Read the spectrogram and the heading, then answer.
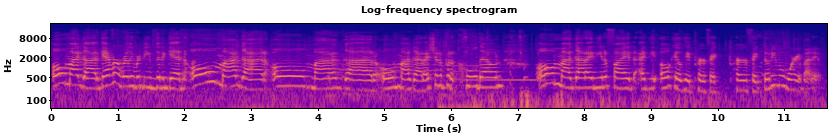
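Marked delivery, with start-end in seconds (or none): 2.1-5.6 slow drawn-out dismay. Real, not acted.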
